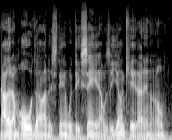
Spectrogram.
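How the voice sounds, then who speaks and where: Audible room echo surrounds a man with a very deep, low voice and vocal fry. He talks at a fairly quick pace. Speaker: rapper. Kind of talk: interview. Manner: casual.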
